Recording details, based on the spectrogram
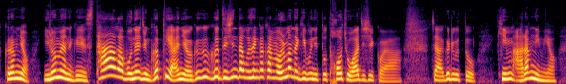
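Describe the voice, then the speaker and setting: A woman radio DJ with a slight Busan accent, chatting playfully with her listeners and laughing as she reads their messages. Her voice sits high and swings widely in pitch. The studio sound is close and dry. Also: dry recording. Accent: Busan dialect. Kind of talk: live radio show hosting, reading listener messages. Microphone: studio microphone.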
